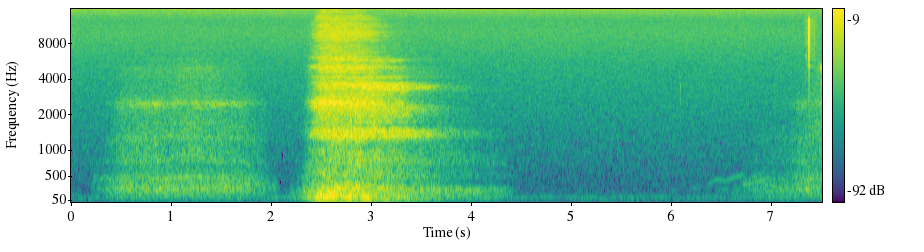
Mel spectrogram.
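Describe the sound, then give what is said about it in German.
Slow, deep breathing during a guided relaxation: a soft, drawn-out breath in, a short pause, then a louder, longer breath out, with no talk over it. “Atme tief an und aus.”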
